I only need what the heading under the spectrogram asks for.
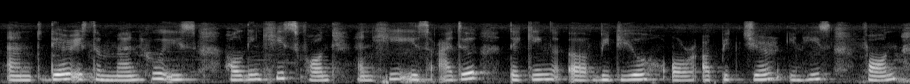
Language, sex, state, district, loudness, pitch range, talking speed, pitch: English, female, Nagaland, Kohima, -19 LUFS, 200-230 Hz, 150 wpm, 215 Hz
